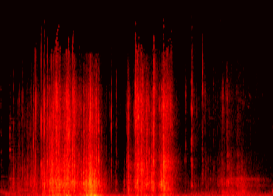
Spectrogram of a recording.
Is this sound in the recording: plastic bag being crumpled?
yes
